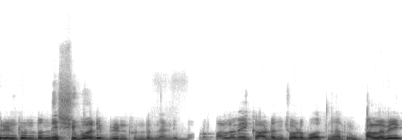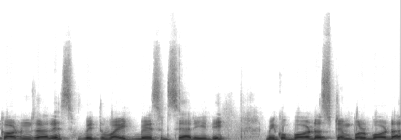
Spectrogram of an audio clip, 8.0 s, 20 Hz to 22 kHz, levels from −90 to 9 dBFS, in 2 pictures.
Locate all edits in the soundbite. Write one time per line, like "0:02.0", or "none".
0:01.8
